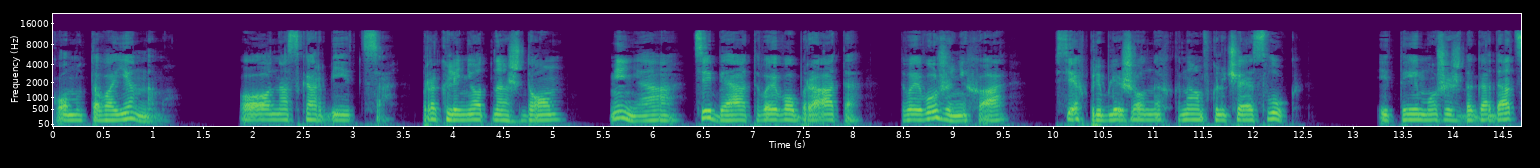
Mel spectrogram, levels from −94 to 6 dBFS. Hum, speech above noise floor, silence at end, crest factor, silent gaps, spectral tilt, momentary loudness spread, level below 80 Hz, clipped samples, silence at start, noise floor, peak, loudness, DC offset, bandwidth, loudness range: none; 62 dB; 0 s; 18 dB; 1.72-1.85 s, 13.03-13.23 s; -5 dB/octave; 7 LU; -44 dBFS; under 0.1%; 0 s; -80 dBFS; -2 dBFS; -19 LUFS; under 0.1%; 13 kHz; 2 LU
